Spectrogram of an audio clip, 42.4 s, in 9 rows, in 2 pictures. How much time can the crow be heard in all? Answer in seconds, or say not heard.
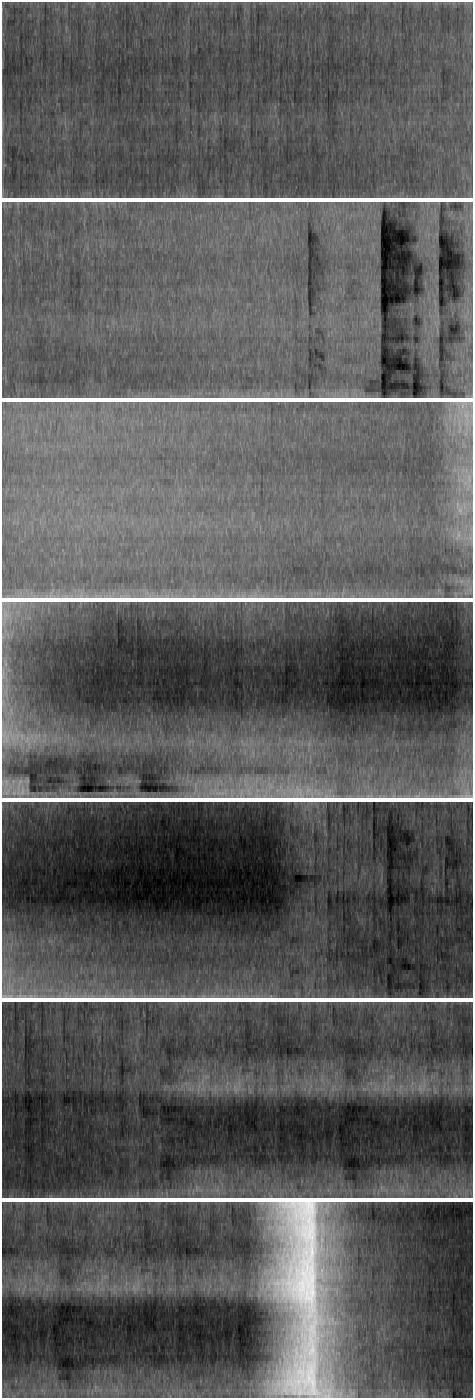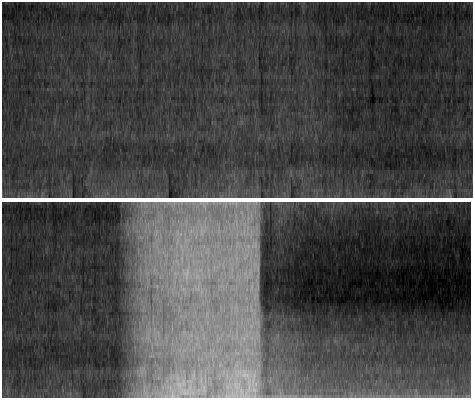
5 s.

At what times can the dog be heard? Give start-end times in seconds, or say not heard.
14.4-15.9.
